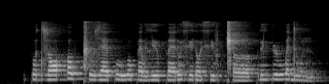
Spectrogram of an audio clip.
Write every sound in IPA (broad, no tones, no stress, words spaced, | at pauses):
podzɔ hɔwǁuzɛ pu wopɛwlʲo pɛ ɾuxʲoɾo xʲovǁɤ | ɾulʲpɹuwɛdun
